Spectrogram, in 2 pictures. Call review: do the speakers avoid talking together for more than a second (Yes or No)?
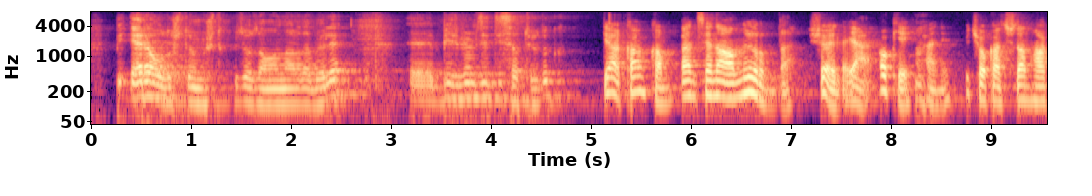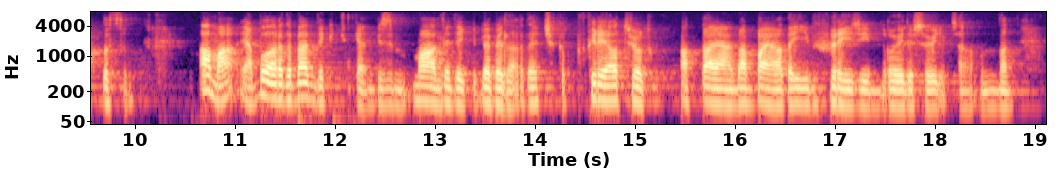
Yes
